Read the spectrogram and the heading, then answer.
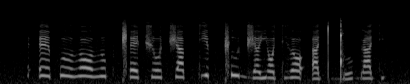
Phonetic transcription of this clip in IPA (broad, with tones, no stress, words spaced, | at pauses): ʔɛ˥˧po˥˧ðɔ˥˧ ðo˥pǁɛ˧t͡ʃo˧ t͡ʃa˧ptʲɛ˥pǁu˥ d͡ʒɐ˧jɔ˧˩tʲðɔ˥˧ ʔa˩˧tʲɡ͡ǃu˩˧ ɡa˧tʲ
